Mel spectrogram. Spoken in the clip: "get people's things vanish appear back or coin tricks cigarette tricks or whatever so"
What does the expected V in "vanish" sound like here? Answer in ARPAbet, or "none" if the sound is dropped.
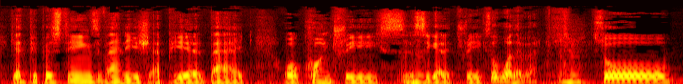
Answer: V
